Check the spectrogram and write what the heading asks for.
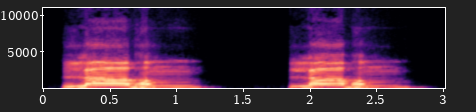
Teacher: भ के ऊपर जो अनुस्वार है उसका उच्चारण म के साथ मिलाएंगे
